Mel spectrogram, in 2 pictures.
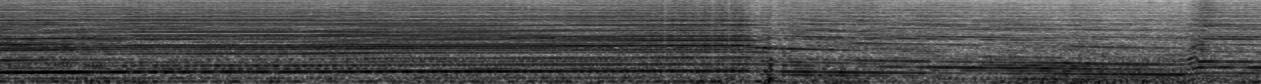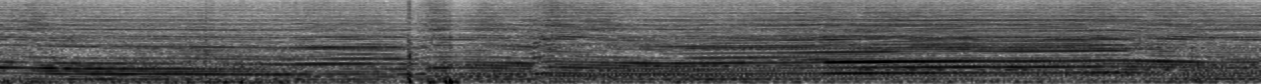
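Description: A racing motorcycle engine screams at high revs, dropping in pitch with each downshift and climbing again.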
